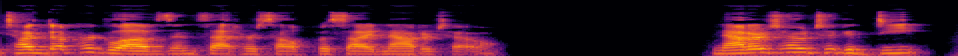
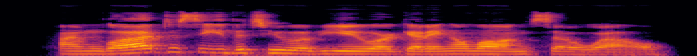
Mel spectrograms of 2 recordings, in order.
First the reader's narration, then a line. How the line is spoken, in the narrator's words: Sasuke said, a bit dryly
